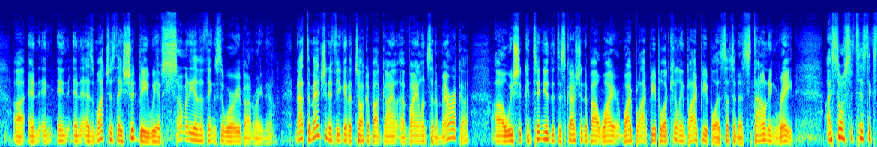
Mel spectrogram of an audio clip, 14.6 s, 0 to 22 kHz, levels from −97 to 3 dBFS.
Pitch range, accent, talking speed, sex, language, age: 115-165 Hz, American, 235 wpm, male, English, 50-69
